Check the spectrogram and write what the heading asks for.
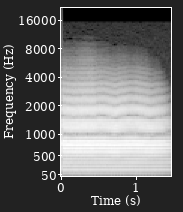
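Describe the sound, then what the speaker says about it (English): A low E played on a trombone, rebuilt from a stack of pure sine waves, sounds as one steady, loud, buzzy sustained tone with many evenly spaced harmonics, holding alone for about a second and a half before fading slightly. "this is actually trombone sound, a low E on a trombone"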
